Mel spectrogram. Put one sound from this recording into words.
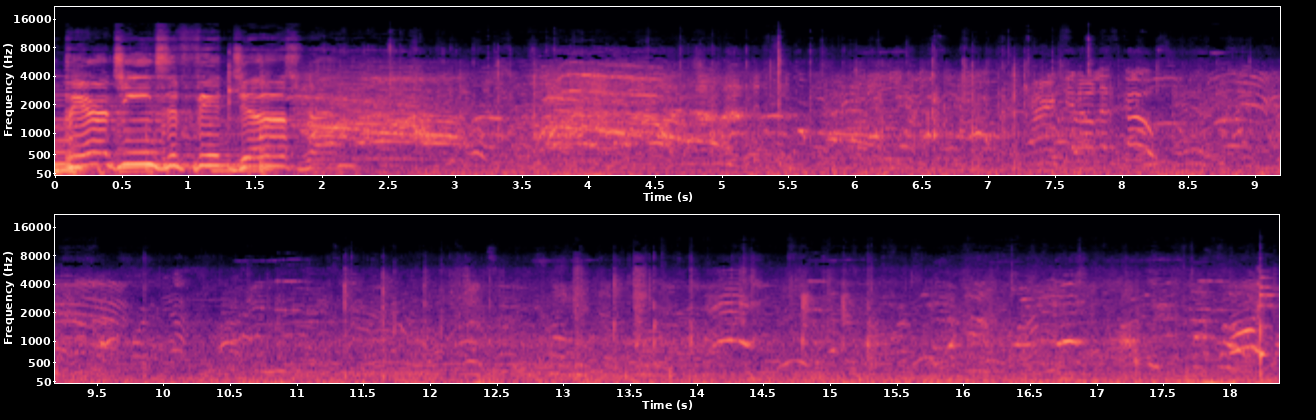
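Young boys shout and call out across an open field.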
